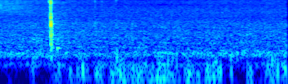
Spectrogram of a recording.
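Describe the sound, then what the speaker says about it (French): Honeybees buzz in an open hive during an inspection, a steady low hum with faint insect drone throughout and one brief sharp click near the start. "Alors les abeilles, il y en a déjà moins."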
